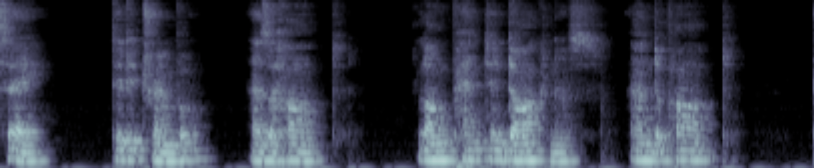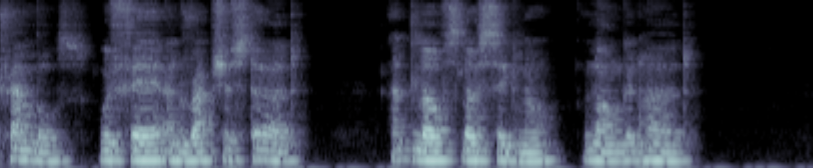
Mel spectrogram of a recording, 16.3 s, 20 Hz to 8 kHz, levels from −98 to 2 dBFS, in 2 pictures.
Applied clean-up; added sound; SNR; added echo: none; none; none; reverberation time 0.3 s.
